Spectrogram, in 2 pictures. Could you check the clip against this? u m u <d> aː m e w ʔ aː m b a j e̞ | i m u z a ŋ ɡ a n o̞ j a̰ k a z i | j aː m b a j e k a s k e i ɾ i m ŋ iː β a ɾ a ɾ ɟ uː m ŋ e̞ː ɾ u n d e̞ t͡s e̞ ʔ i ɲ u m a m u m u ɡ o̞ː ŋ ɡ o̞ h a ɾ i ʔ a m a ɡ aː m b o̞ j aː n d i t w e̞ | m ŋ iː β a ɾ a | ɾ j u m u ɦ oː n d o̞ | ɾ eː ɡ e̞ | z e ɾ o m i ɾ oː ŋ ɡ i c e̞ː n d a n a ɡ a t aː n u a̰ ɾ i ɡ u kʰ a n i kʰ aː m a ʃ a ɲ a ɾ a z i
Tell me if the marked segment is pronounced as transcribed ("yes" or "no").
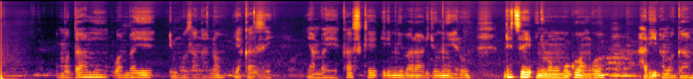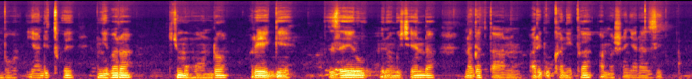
yes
